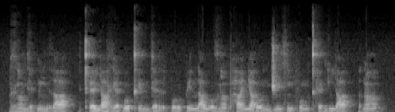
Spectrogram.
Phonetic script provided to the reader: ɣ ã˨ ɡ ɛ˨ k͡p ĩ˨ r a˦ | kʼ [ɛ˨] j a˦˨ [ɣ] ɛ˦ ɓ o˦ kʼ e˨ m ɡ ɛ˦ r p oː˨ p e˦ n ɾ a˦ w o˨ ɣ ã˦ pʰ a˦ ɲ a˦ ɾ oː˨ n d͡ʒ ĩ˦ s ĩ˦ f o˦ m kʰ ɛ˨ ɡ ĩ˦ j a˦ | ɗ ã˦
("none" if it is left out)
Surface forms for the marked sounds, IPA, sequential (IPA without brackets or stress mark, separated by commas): ɛ˦, ɣ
